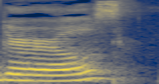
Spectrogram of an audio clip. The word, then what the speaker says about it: girls: E naquela rápida revisão de como pronunciar a palavra girls, especialmente com sotaque mais americano, que tem aquele R enrolado da porta com a perna esquerda.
